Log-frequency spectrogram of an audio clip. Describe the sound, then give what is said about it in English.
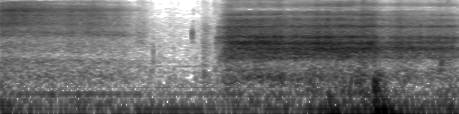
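Slow, deep breathing during a guided self-care exercise: a steady, airy hiss of drawn breath, a quieter pause near the middle, then another louder, sustained breath. “So let's begin by taking, again, a couple slow and deep breaths. Once more.”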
